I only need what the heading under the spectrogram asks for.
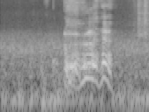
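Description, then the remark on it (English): A single raspy throat clearing with a short cough, rough and voiced, lasting about half a second over a low background hum. “Makes you want to clear your throat.”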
